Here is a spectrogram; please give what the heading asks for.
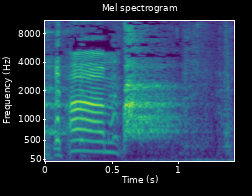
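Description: A dog barking, loud, as a phone ringtone: a drawn-out, tonal yowl followed by one sharp bark that trails off, with no talking over it.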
